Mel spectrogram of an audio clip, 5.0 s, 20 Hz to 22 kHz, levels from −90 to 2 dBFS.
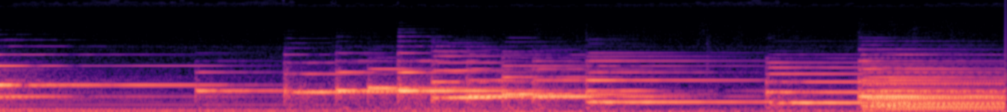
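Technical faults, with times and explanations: No technical faults detected.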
